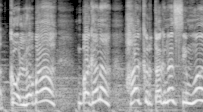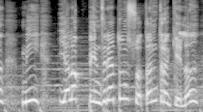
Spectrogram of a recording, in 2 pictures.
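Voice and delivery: very high-pitched, panicky plea; distraught pleading. A narrator's reading. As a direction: beg the fox for help, stammering near the end. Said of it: "जोर जोरात रडायला लागला". (घाबरून विनवणी, उंच आवाज)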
